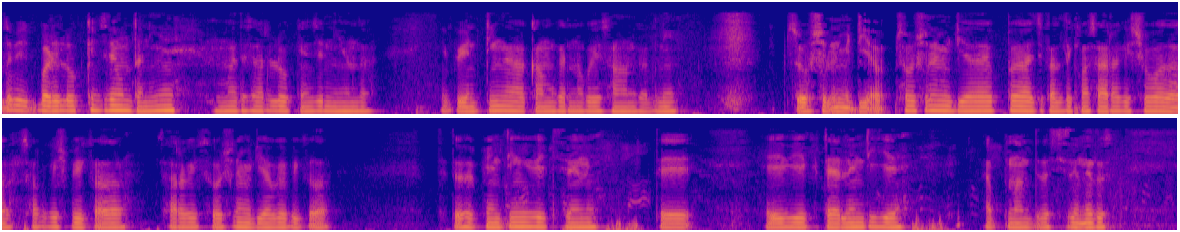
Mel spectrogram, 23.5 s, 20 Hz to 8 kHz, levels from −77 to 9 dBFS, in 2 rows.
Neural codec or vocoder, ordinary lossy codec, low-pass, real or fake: none; MP3, 24 kbps; 7.2 kHz; real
